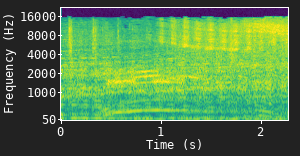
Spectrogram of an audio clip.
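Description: Cartoon sound effect of a fast dash: a zooming whoosh over a low rumble, with a tone that rises and then falls from about half a second in.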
